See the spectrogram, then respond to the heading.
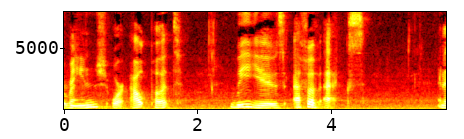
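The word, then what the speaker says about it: f(x): to represent their range or output we use f of x and it's not the same as f times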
